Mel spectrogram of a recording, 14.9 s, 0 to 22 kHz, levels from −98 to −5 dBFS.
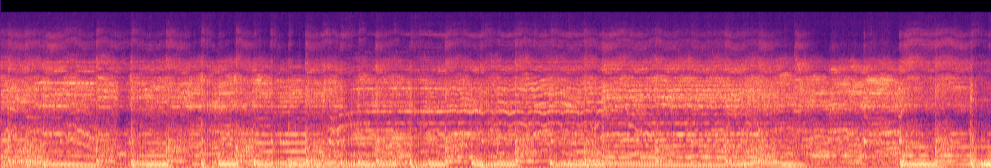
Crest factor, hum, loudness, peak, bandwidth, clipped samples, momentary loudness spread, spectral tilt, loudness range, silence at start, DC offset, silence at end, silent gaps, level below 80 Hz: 16 dB; none; -16 LUFS; 0 dBFS; 15.5 kHz; under 0.1%; 3 LU; -5.5 dB/octave; 1 LU; 0 s; 2%; 0 s; none; -26 dBFS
